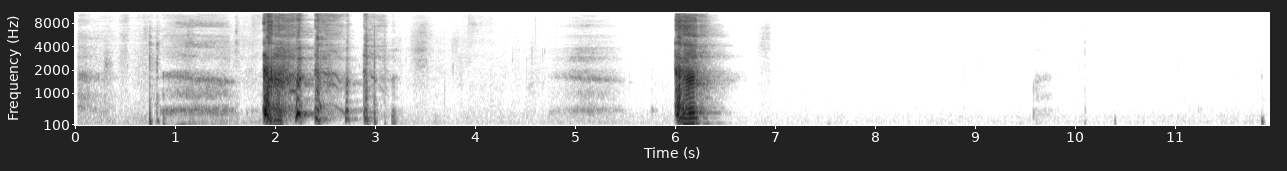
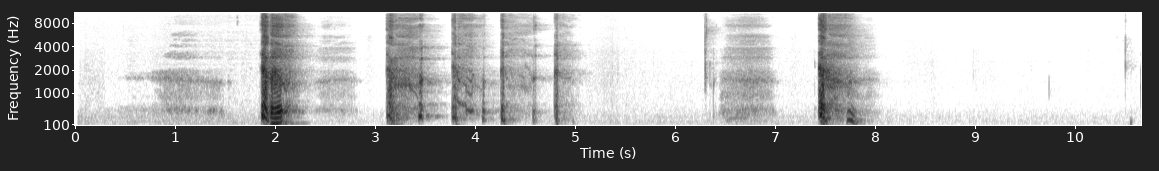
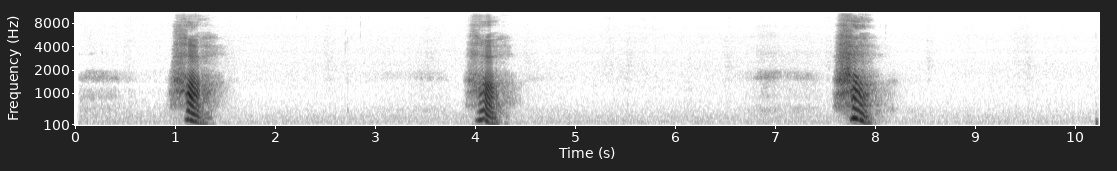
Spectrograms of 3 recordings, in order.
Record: {"cough_length": "11.9 s", "cough_amplitude": 31976, "cough_signal_mean_std_ratio": 0.17, "three_cough_length": "10.7 s", "three_cough_amplitude": 31604, "three_cough_signal_mean_std_ratio": 0.2, "exhalation_length": "10.2 s", "exhalation_amplitude": 16508, "exhalation_signal_mean_std_ratio": 0.19, "survey_phase": "beta (2021-08-13 to 2022-03-07)", "age": "45-64", "gender": "Female", "wearing_mask": "No", "symptom_cough_any": true, "symptom_runny_or_blocked_nose": true, "symptom_sore_throat": true, "symptom_fatigue": true, "symptom_onset": "4 days", "smoker_status": "Ex-smoker", "respiratory_condition_asthma": false, "respiratory_condition_other": false, "recruitment_source": "Test and Trace", "submission_delay": "2 days", "covid_test_result": "Positive", "covid_test_method": "RT-qPCR", "covid_ct_value": 16.2, "covid_ct_gene": "N gene"}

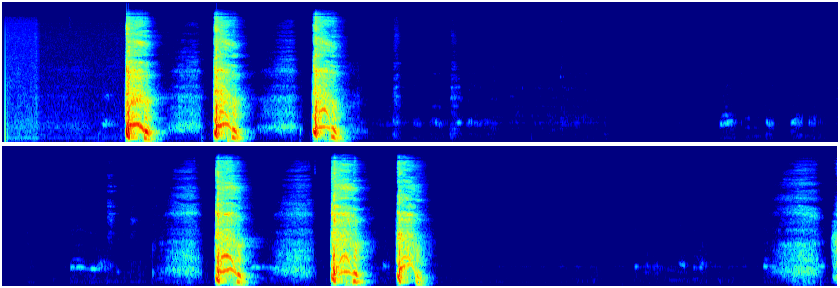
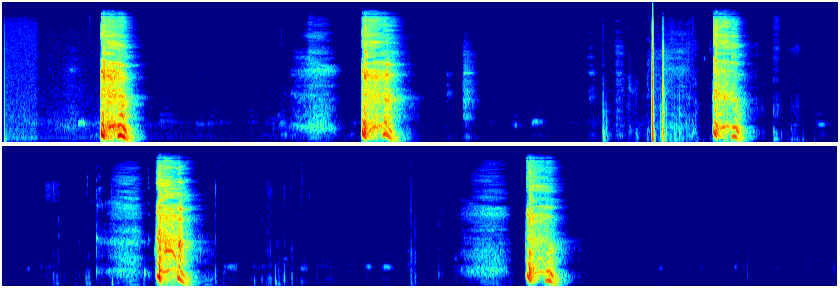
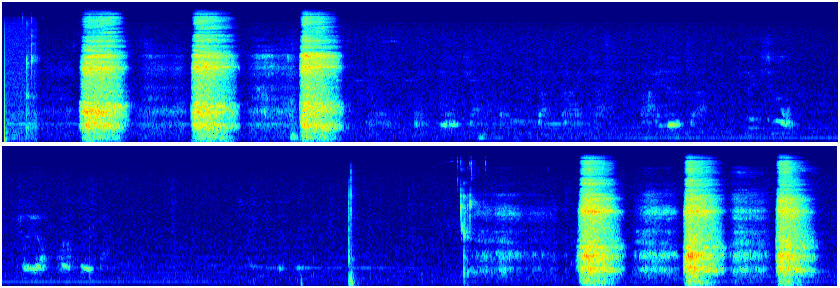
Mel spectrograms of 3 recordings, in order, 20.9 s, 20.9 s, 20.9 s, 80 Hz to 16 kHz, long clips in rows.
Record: {"three_cough_length": "20.9 s", "three_cough_amplitude": 28833, "three_cough_signal_mean_std_ratio": 0.2, "cough_length": "20.9 s", "cough_amplitude": 29204, "cough_signal_mean_std_ratio": 0.2, "exhalation_length": "20.9 s", "exhalation_amplitude": 5580, "exhalation_signal_mean_std_ratio": 0.29, "survey_phase": "beta (2021-08-13 to 2022-03-07)", "age": "45-64", "gender": "Male", "wearing_mask": "No", "symptom_cough_any": true, "symptom_new_continuous_cough": true, "symptom_runny_or_blocked_nose": true, "symptom_shortness_of_breath": true, "symptom_fatigue": true, "symptom_headache": true, "symptom_change_to_sense_of_smell_or_taste": true, "symptom_loss_of_taste": true, "symptom_onset": "5 days", "smoker_status": "Current smoker (e-cigarettes or vapes only)", "respiratory_condition_asthma": false, "respiratory_condition_other": false, "recruitment_source": "Test and Trace", "submission_delay": "3 days", "covid_test_result": "Positive", "covid_test_method": "RT-qPCR"}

